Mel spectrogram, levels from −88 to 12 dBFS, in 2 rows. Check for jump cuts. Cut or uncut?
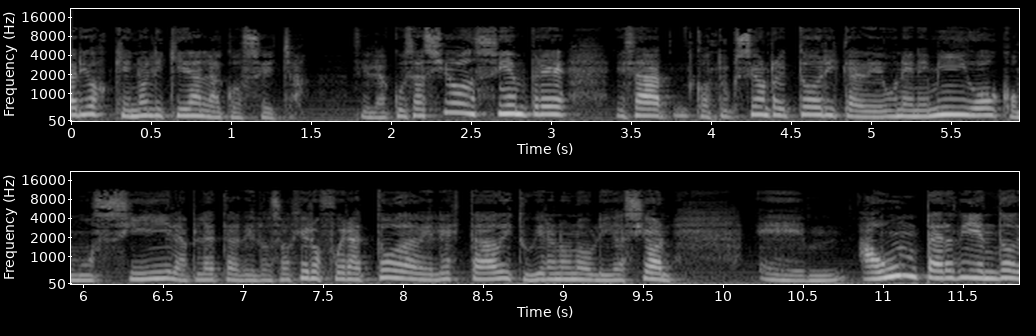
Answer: uncut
